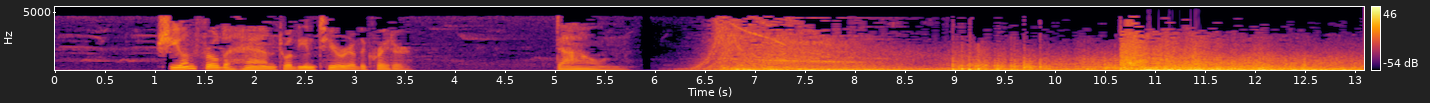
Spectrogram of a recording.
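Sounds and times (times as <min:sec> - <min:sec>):
speech: 0:01.0 - 0:03.6, 0:05.0 - 0:05.8
thunder crash: 0:06.4 - 0:13.0.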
